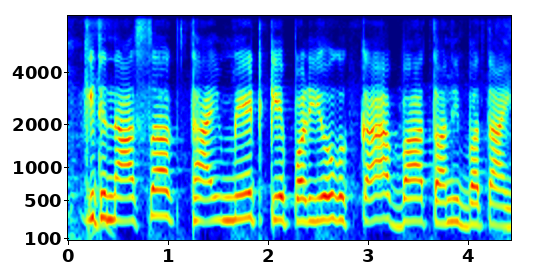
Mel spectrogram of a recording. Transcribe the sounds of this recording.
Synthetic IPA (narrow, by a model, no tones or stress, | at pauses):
kiʈnasək̚t̪ʰaimeʈkepəɾjoɡkabat̪ənibət̪aĩ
